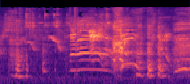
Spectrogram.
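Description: A girl laughing in high-pitched giggles.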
